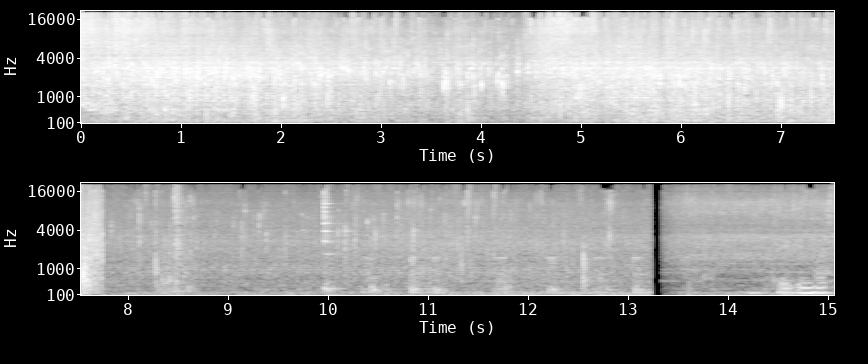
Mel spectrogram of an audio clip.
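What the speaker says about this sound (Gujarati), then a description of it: "તેલ થઈ ગયું આપણું તળી લઈએ" Food frying in hot oil, a loud dense sizzle for about half the time, then dropping to a quieter crackle with faint clatter.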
